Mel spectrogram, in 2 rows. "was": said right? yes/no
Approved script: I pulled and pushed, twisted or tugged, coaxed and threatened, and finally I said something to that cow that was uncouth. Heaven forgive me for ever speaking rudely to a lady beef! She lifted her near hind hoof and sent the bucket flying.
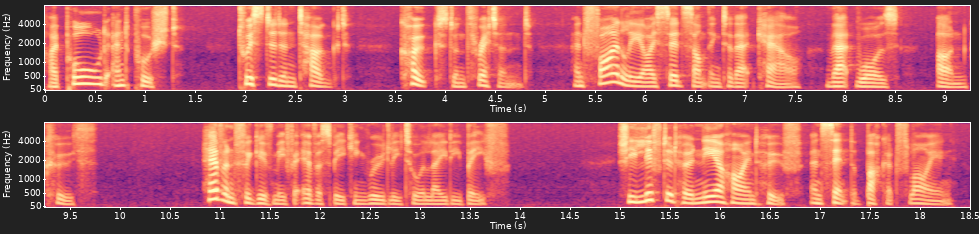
yes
